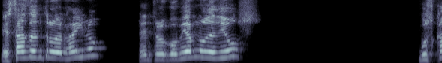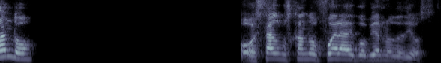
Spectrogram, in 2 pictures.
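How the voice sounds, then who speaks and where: A preacher in full sermon mode, pelting the congregation with rhetorical questions and checking in with a steady "right?". The voice sits at a middling pitch and swings between strong lines and hushed, drawn-out ones. It is recorded close and dry, with no room sound around it. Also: no room sound. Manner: checks in with repeated "¿verdad?"; loudness swings widely, dropping to hushed lines.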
